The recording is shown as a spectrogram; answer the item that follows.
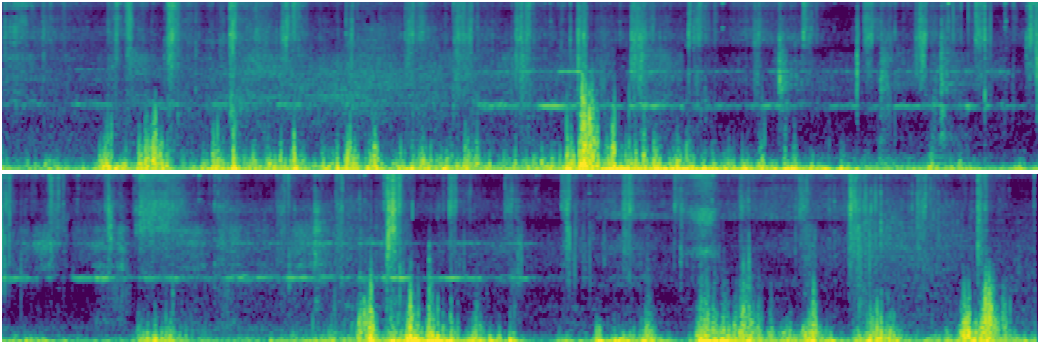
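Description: Wind buffeting the microphone in gusts, with footsteps in snow. A steady high-pitched whine from an unseen source runs underneath and stops about three-quarters of the way through.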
